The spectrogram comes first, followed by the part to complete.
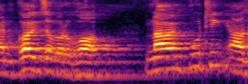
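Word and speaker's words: غَ: And you have to pronounce goin zabar go. Goin zabar go, not gain zabar ga.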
